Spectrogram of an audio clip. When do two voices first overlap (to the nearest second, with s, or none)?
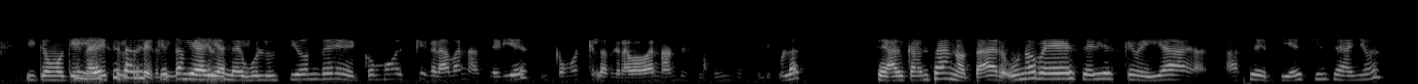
1 s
